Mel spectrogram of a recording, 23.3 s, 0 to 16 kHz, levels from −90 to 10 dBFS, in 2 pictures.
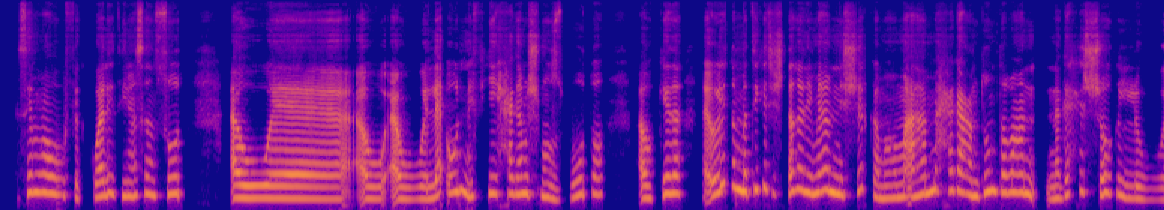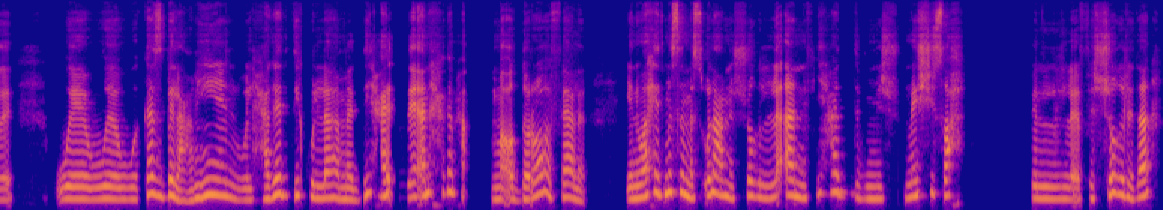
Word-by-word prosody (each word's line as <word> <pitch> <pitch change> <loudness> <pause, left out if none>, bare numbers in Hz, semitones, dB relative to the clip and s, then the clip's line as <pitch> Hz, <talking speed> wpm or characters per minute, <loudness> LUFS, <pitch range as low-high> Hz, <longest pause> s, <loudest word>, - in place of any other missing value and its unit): سمعوا 310 -2 0
في 265 -4 -10 0.2
quality 265 +2 0
مثلًا 280 +3 -1
صوت 290 +3 -3 0.5
أو 220 0 +4 0.8
أو-أو 205 0 -1
لقوا 215 +10 0
إن 315 -7 +1
في 275 +5 -4
حاجة 290 0 -1
مش 295 -1 -1
مضبوطة 245 - -4 0.4
أو 215 0 +2
كده، 295 +7 0 0.2
هيقولوا - - +3
لي: - - -8
"طيب، 395 - +4
ما 335 - +6
تيجي 370 +4 -3
تشتغلي 325 +2 -1
بقى 325 +4 +2
من 315 -3 +6
الشركة." 285 0 -5
ما 220 0 -2
هم 235 +1 +1
أهم 290 +8 +3
حاجة 345 0 -2
عندهم 315 +3 +2
طبعًا 315 -3 +1
نجاح 215 +10 -5
الشغل 285 -8 -3
و 190 -1 -7 0.5
و 205 0 +1
و 200 0 -1
وكسب 270 +5 0
العميل 240 +4 +3
والحاجات 205 +8 0
دي 260 0 -3
كلها، 225 -4 0
ما 200 -2 0
دي 195 +11 -3
حاجة 265 -2 +2
أنا 260 +4 +5
حاجة 315 +2 -2
مح 310 - -5 0.2
مقدراها 205 - +2
فعلًا 230 - -1 0.4
يعني 205 +2 +1
واحد 280 +6 +3
مثلًا 315 -2 +4
مسؤول 245 +5 +1
عن 275 -4 +4
الشغل 230 0 -3
لقى 275 - +6
إن 240 -4 +2
في 260 +8 -11
حد 310 0 -3 0.2
مش 210 -1 -5
ماشي 260 +6 -1
صح 265 -3 0 0.6
في 220 - -4
ال 205 -1 -2
في - - -27
الشغل 265 +3 0
ده، 250 +5 +5
260 Hz, 170 wpm, -24 LUFS, 215-300 Hz, 0.8 s, ما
